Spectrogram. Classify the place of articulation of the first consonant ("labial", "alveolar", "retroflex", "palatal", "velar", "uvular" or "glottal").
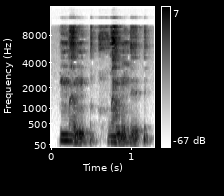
labial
